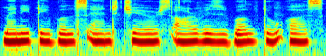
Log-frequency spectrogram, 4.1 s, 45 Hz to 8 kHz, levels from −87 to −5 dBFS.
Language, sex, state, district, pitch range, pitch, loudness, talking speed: English, female, Assam, Kamrup Metropolitan, 175-180 Hz, 175 Hz, -12 LUFS, 115 wpm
